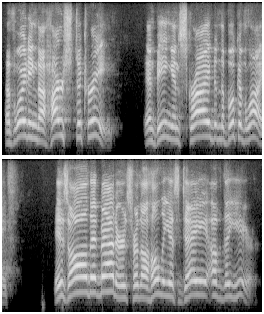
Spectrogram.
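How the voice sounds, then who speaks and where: A man playing a self-important, kvetching fast-day holiday in a theatrical amateur comedy monologue. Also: high voice, highs cut off, full character voice. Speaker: rabbi. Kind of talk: scripted comic monologue, amateur readers' theater.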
